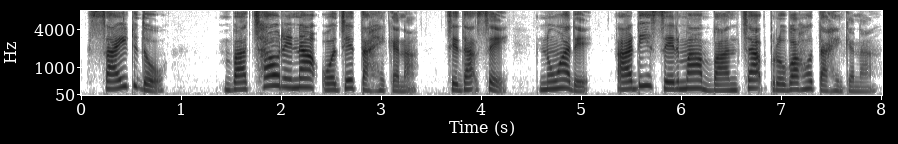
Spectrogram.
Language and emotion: Santali, neutral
